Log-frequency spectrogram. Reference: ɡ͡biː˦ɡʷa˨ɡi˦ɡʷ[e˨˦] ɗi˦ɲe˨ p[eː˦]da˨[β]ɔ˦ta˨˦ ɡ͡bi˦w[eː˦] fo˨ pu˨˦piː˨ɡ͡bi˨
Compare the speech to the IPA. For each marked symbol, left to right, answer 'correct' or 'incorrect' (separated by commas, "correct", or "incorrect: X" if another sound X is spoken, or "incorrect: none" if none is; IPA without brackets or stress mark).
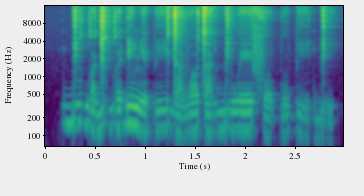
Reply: correct, incorrect: iː˦, correct, correct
